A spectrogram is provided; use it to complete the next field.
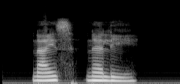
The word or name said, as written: nice Nelly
